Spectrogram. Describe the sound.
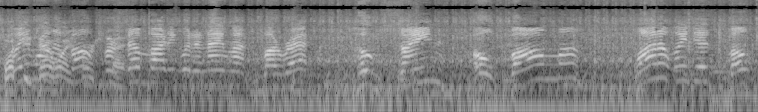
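A motorcycle engine idles in a low, steady rumble underneath a person speaking loudly and continuously, the engine staying in the background the whole time.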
